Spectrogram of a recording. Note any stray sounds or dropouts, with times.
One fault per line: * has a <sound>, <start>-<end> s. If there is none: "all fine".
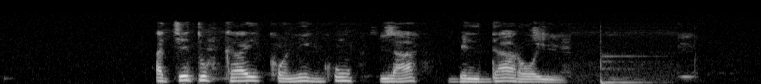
* has a thud, 6.0-6.8 s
